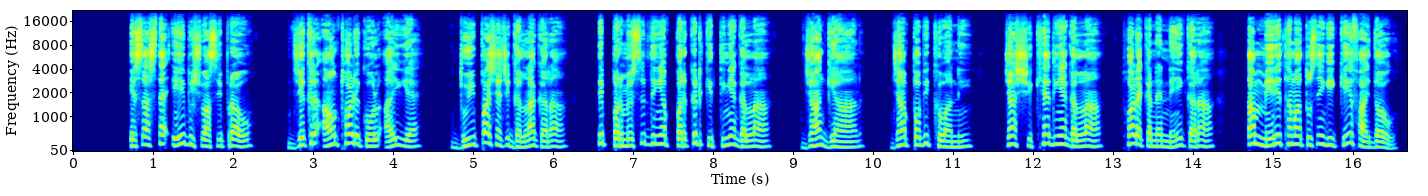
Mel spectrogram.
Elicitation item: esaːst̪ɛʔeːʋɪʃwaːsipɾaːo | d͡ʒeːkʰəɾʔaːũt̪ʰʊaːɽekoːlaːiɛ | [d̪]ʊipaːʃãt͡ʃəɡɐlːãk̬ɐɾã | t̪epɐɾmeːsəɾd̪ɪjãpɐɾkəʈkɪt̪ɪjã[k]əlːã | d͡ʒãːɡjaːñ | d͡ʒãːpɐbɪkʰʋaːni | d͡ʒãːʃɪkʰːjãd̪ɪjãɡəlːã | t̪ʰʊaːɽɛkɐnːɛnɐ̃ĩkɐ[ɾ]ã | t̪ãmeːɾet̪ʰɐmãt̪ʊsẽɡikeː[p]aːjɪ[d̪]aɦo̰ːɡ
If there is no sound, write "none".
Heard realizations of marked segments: d̪, ɡ, ɾ, pʰ, d̪

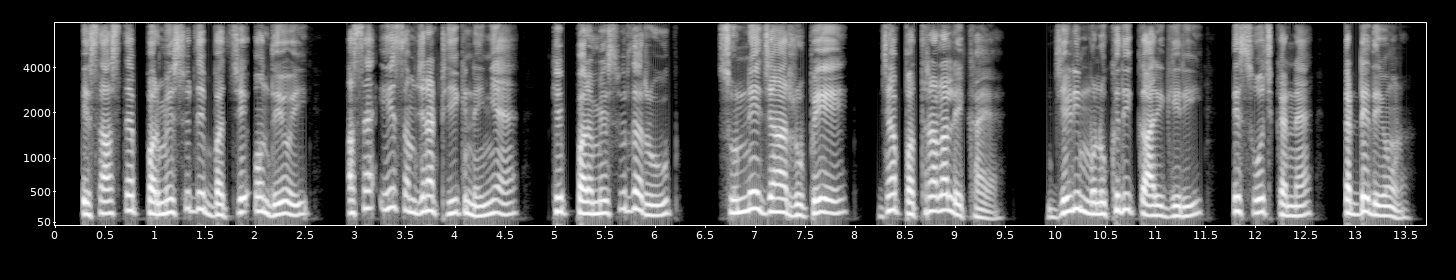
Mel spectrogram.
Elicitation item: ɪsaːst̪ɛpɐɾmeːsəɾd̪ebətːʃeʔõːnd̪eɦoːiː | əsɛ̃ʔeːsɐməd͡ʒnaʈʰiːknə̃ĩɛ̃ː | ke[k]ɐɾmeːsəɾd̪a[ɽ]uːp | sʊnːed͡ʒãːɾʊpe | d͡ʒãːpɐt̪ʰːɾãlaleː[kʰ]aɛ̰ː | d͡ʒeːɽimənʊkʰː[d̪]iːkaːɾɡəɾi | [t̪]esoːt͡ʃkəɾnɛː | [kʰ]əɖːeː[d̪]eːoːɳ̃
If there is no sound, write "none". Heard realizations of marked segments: p, ɾ, kʰ, d̪, t̪, k, d̪

